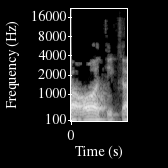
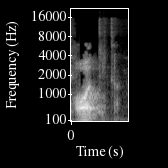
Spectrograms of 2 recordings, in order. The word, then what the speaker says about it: ótica: Ou fibra ótica, aí tem umas controvérsias se a gente bota o P ou não nisso aqui. Pronunciamos, em geral, ótica.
